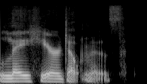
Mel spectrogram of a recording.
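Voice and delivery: put-on flat monotone voice. Recalling the doctor's words during the experience, imitating her monotone voice. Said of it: "her monotone voice said".

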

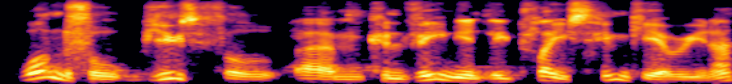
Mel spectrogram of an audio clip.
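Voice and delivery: ironic gushing laid on thick, swooping, sarcastic. Recalling an earlier trip to the stadium: sarcastic. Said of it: "no hint of sarcasm in my voice".

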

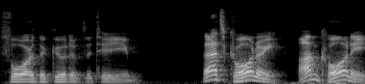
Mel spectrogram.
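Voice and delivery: loud, improvised put-on New Zealand accent. Quoting a straight-shooter kind of guy from a clip shared on Twitter, in a put-on New Zealand accent. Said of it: "With an actual New Zealand accent".

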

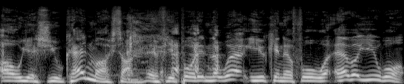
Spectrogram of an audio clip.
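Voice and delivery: put-on British gangster voice and accent. Playing a dad answering his son about buying drums, in a British gangster accent. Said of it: "you sound like a British gangster".

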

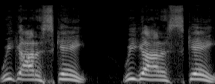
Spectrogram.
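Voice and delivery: very high, drawn-out, pleading scream. Retelling a coach screaming at his team from the bench: imitating Sheldon Keefe screaming. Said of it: "Sheldon Keefe on the bench during the Golden Knights game screaming".

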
